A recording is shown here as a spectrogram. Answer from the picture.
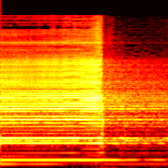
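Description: Jazz trio music: a long held saxophone note over a sustained low bass tone, the saxophone note breaking off abruptly about a second and a half in.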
